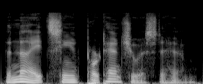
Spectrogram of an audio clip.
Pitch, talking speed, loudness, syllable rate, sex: 95 Hz, 175 wpm, -18 LUFS, 4.6 syllables/s, male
